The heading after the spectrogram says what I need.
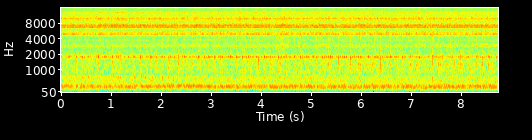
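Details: Van Wert coal stoker on Gentleman Janitor JG5 boiler, running pea-size anthracite after six days: constant droning hum with gritty whir and loose uneven knocking at steady speed; noisy worn gearbox, cause not confirmed.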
